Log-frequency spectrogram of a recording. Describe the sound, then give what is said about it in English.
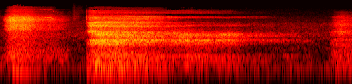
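A person takes a deep breath during a guided breathing exercise: a soft breath in, a long slow airy exhale that gradually fades, then the start of another inhale, heard alone and fairly quiet. “And take another breath.”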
